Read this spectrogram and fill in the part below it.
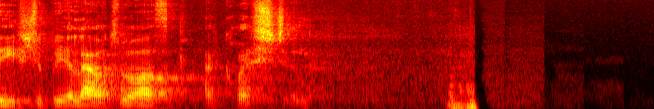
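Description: A man speaks into a microphone in a calm voice.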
